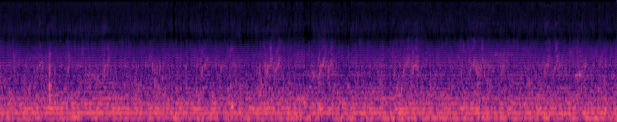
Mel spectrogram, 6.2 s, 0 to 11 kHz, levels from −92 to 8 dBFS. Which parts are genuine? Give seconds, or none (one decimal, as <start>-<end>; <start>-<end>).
none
